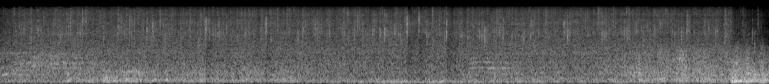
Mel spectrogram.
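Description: Steady rain falling on pavement, a dense patter of drops, with a brief low thud near the end.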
